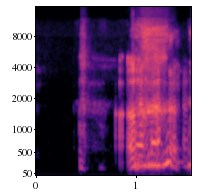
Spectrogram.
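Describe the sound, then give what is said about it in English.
A sharp, abrupt hiccup, then a quick pair of smaller hiccups in rapid succession, running straight into a longer voiced vocal sound. “You gotta get those hiccups under control.”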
